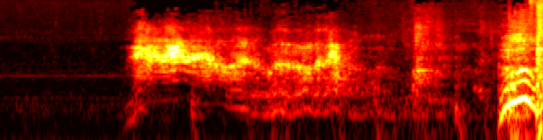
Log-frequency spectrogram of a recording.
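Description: Two cats hiss and yowl as they fight.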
